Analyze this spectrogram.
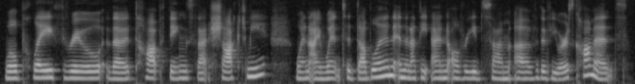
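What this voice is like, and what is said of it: Slightly hoarse, fading voice. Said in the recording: “Seems like I'm losing my voice a little bit. Maybe I need more tea.”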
